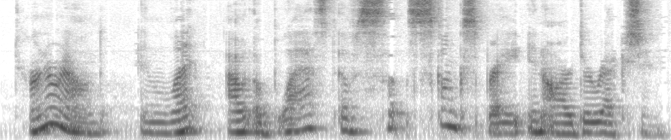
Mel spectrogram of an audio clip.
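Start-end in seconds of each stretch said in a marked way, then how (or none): none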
